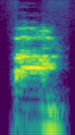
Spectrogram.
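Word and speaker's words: palm: हथेली क्या बोलते हैं, पाम, एल साइलेंट होता है इसमें, पाम मीन्स हथेली, पाम मीन्स हथेली, जिसमें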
